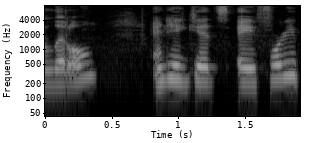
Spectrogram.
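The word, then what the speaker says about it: Lidl: he goes to I believe it's pronounced little it's LL I we don't have that here LI or little and he gets a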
